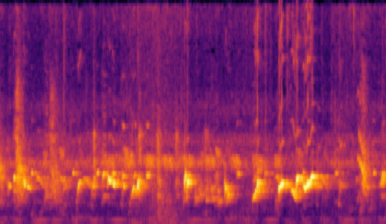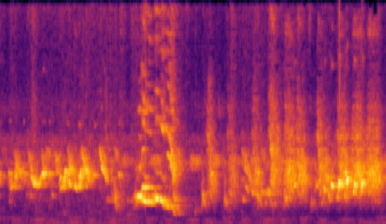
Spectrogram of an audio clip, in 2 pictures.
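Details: Aviary golden bulbul singing: repeated bursts of chirpy, warbled phrases, with a louder harsh squawky run near the seventh second and a low hum underneath.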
